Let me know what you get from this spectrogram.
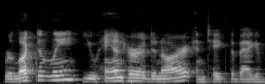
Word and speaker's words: dinar: I'm going to say it wrong. Dinar? – Dinar. – Dinar, not diner.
